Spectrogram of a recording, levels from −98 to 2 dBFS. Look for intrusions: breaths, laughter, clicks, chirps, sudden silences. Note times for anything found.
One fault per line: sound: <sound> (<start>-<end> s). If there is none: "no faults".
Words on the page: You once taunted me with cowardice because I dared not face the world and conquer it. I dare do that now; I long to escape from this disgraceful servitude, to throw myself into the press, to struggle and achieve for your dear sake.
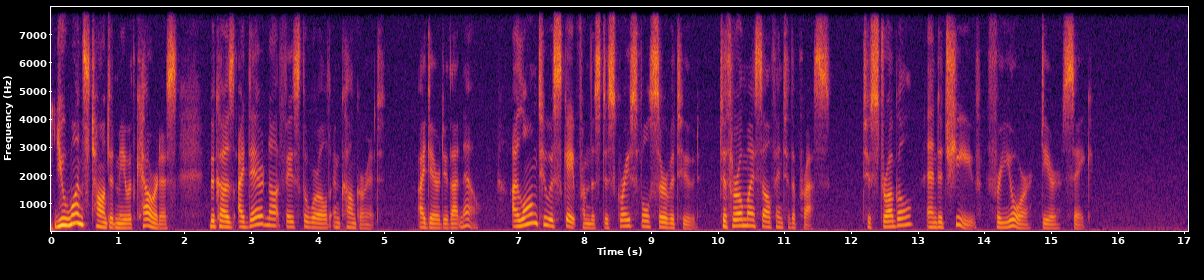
no faults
